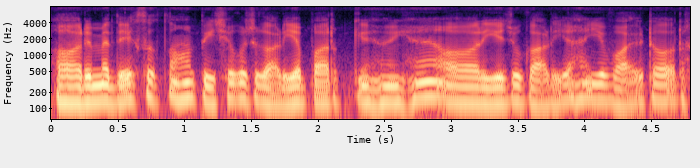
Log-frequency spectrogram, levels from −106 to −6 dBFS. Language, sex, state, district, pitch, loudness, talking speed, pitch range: Hindi, male, Chandigarh, Chandigarh, 135 Hz, -16 LUFS, 275 wpm, 125-150 Hz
